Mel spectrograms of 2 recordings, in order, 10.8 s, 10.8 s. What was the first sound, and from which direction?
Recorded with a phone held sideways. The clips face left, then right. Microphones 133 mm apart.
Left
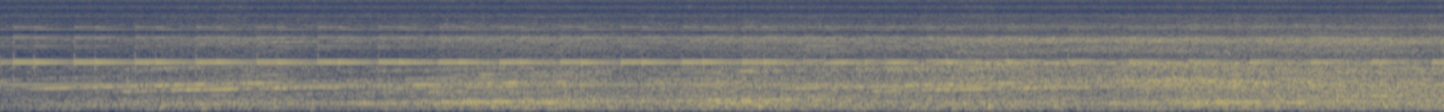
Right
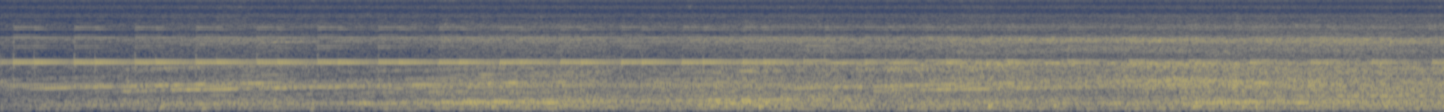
Only background noise.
